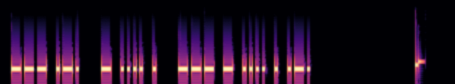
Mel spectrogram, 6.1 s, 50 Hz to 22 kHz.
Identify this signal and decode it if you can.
Morse code, heard as a keyed tone, about 28 wpm, 700 Hz. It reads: OR THE OTHER
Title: Sets of 5 Words 28wpm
